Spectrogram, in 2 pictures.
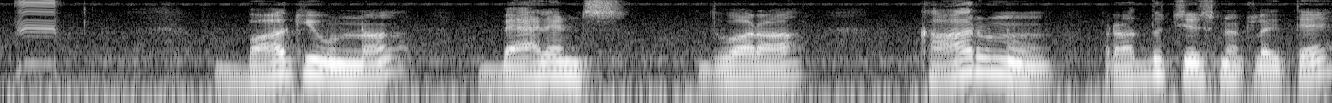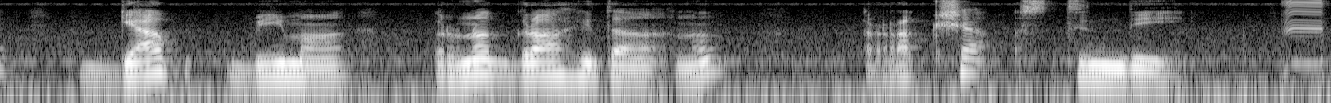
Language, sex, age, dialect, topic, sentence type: Telugu, male, 36-40, Central/Coastal, banking, statement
